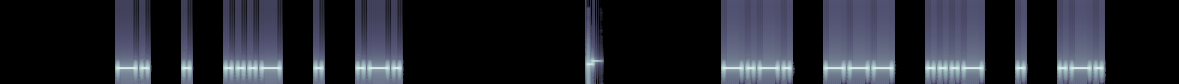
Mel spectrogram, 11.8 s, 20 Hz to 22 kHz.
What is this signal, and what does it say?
Morse code, heard as a keyed tone, about 20 wpm, spaced as for 14 wpm, 700 Hz. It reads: NEVER COVER
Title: 2x Character Spacing - Top 500 Words - 20wpm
